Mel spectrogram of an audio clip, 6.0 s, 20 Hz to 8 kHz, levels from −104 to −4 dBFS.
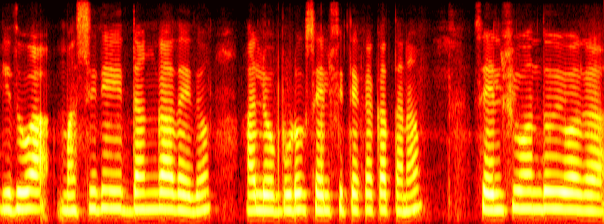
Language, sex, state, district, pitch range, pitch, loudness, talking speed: Kannada, female, Karnataka, Raichur, 210-225 Hz, 220 Hz, -16 LUFS, 130 wpm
